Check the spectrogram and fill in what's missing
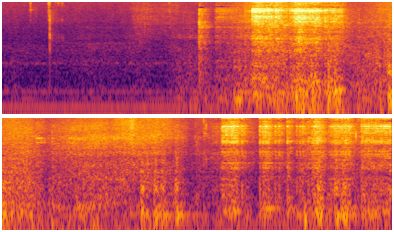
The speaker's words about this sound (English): Oh, so creaky. I need to sort this chair out. Maybe I need to get a new chair.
